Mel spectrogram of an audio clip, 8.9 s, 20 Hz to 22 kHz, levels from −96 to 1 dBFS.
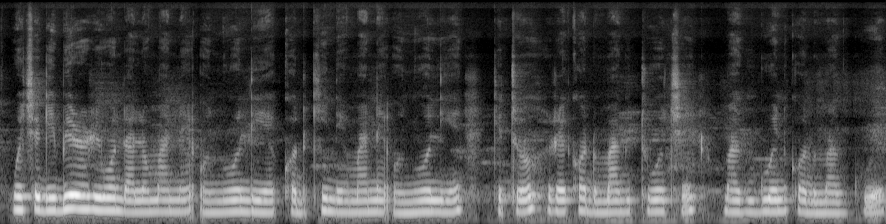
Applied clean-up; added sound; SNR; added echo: none; none; none; none.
